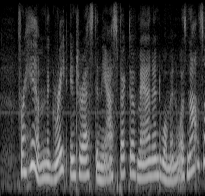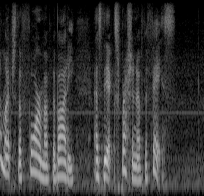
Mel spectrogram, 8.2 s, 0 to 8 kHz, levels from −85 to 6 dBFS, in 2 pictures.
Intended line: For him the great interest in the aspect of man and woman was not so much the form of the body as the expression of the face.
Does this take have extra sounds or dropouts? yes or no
no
